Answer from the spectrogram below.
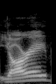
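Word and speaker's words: Jarre: Is it Yare, the score's composer? – Yes, I don't know if I've ever really said it out loud.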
